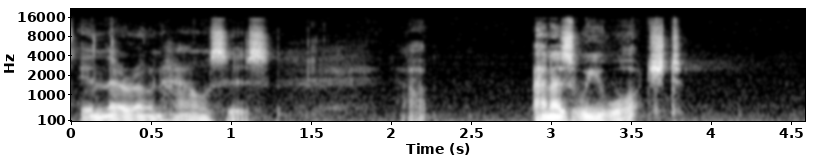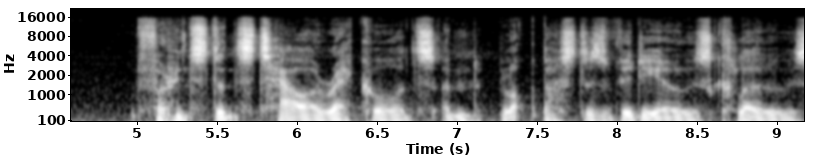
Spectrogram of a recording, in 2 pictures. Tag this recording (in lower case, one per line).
speech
